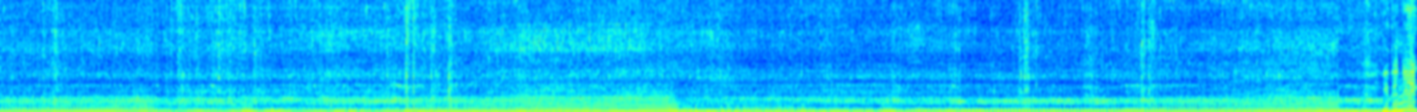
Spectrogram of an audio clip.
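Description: Loud, continuous engine rumble and exhaust note from a modified Bajaj Platina ADV motorcycle, running close by for the whole stretch with shifting pitch suggesting light revving and clattery mechanical texture.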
